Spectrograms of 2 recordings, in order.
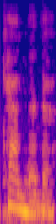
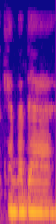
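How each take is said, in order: First: Canada with the last syllable reduced to a light "ờ"; Canada falling away to an unstressed "uh"; English Canada. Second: Canada with a full "đa" on the end; Canada ending in an open Vietnamese "a"; Vietnamese-style Canada. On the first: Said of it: "chúng ta đọc nhẹ thành ờ thôi". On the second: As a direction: say Canada the Vietnamese way, last syllable a clear "đa". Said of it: "Không đọc là Canada giống như tiếng Việt". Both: Shown as a demonstration.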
